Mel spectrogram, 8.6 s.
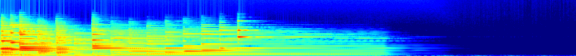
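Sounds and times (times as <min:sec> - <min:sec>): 
piano duet: 0:00.0 - 0:05.9.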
